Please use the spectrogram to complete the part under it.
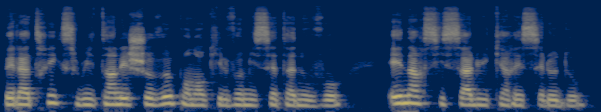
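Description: A woman reading a story aloud with steady, measured narration. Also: fairly low pitch, no room sound, clean studio sound.

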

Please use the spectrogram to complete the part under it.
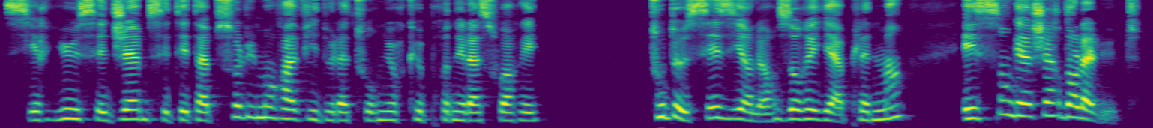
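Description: A woman reads a story aloud in a calm, measured way. Her tone is mellow and darkish, recorded dry and close. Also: mid-range voice, no echo. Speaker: narrator. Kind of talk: storybook reading.

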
